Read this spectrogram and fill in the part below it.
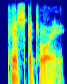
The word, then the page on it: piscatory: American English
